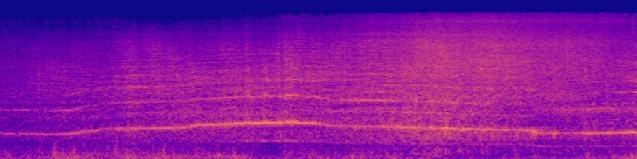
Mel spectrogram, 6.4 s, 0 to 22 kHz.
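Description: An RC boat with an 1800kv electric motor runs at partial throttle, a sustained high motor whine that rises and falls slightly in pitch. The whine sits over a rough wash of water and wind, and no voices are heard.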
